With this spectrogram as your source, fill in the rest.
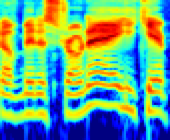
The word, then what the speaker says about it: minestrone: It's a silent E, just like provolone.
